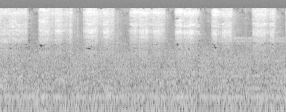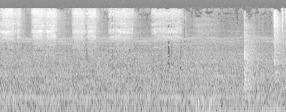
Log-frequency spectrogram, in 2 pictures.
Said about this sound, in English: we're going to take our pan spray and spray down our muffin tin.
